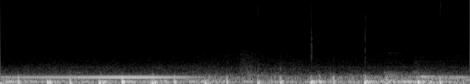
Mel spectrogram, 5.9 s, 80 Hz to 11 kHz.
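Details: Steady low thumping heartbeat of a female, about 90 beats a minute, over a constant hum; a normal heartbeat.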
